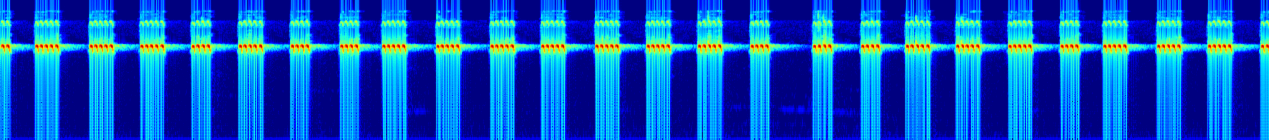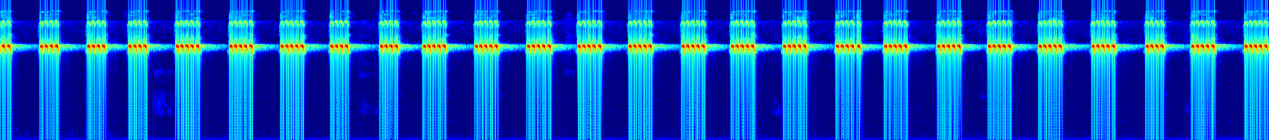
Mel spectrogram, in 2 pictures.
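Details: High, clear chirping from a male cricket, a soothing summer-evening sound: short pulses repeating quickly and regularly, around three to four per second, in otherwise total quiet.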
